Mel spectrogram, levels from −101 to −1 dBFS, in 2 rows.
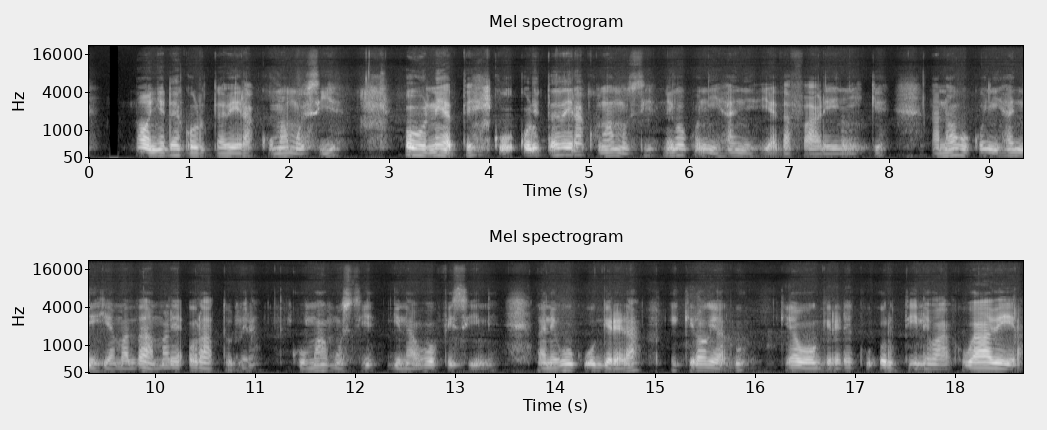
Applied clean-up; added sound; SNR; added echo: none; none; none; none.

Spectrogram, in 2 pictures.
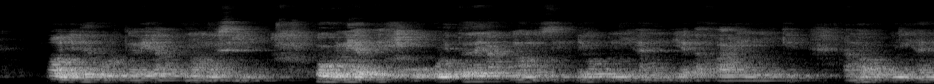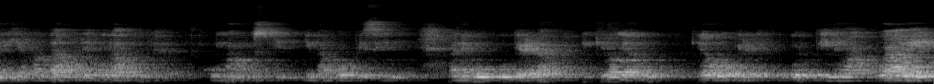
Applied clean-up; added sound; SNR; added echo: none; none; none; reverberation time 1.2 s.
